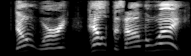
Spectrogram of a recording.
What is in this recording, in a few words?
Radio Chatter "Don't worry! Help is on the way!"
